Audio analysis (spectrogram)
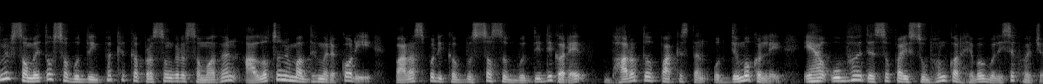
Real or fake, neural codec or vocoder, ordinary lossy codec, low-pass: fake; codec, 16 kHz, 0.3 kbps, FocalCodec; none; 7.2 kHz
